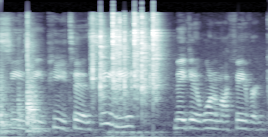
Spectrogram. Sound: gun clicking noise

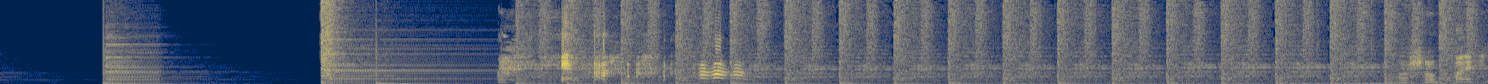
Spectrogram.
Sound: Смех

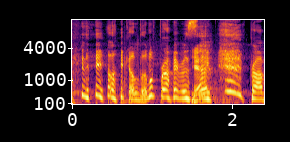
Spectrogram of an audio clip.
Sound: laughter

